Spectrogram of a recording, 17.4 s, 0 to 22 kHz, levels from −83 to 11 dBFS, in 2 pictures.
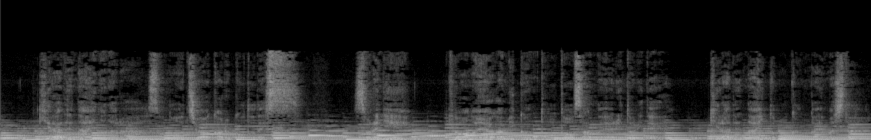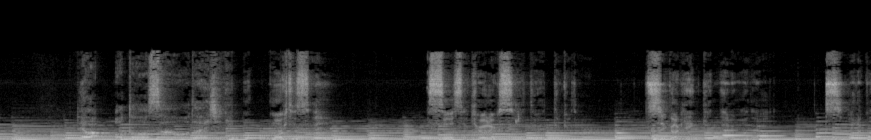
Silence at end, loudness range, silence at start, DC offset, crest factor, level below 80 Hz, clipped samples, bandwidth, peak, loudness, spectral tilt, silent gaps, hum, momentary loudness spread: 0 s; 1 LU; 0 s; under 0.1%; 16 dB; -44 dBFS; under 0.1%; 14.5 kHz; -4 dBFS; -21 LUFS; -5.5 dB/octave; none; none; 4 LU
